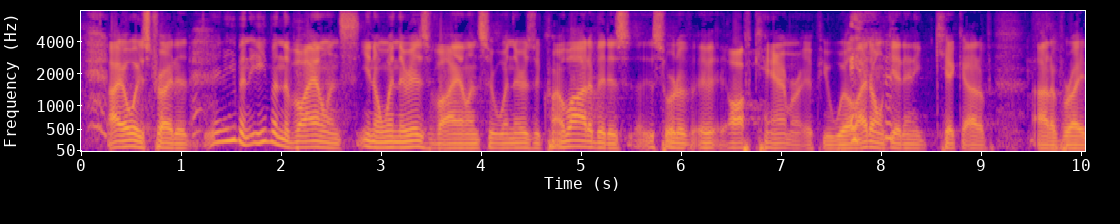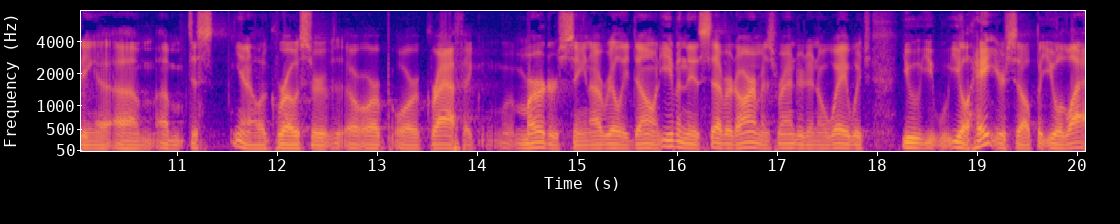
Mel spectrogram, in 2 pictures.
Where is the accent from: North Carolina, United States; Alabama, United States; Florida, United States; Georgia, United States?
Florida, United States; Fort Lauderdale; I was born in Fort Lauderdale, and I grew up there, so this was in my backyard.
